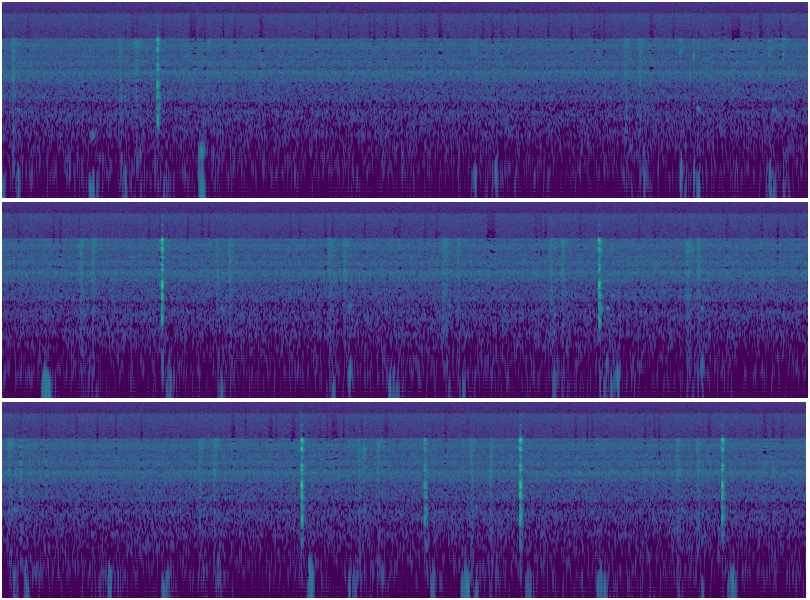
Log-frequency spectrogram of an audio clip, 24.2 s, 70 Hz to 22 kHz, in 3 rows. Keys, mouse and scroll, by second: 1.0 shift+click, 6.1 click, 7.5 click, 8.7 shift+click, 9.6 shift+click, 10.0 click, 11.2 click, 12.3 shift+click, 14.8 click, 17.0-17.6 scroll up 2, 18.0 shift+click, 20.0 shift+click.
